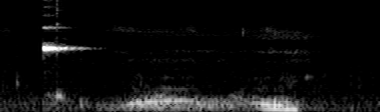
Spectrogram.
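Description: A single short, high electronic beep, then a quieter low voice for about a second.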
